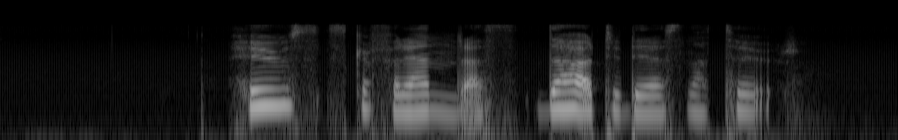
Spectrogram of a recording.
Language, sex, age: Swedish, female, 21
